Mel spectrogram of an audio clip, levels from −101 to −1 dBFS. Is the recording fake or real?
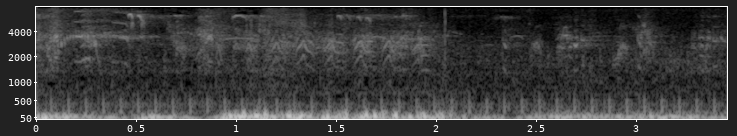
real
